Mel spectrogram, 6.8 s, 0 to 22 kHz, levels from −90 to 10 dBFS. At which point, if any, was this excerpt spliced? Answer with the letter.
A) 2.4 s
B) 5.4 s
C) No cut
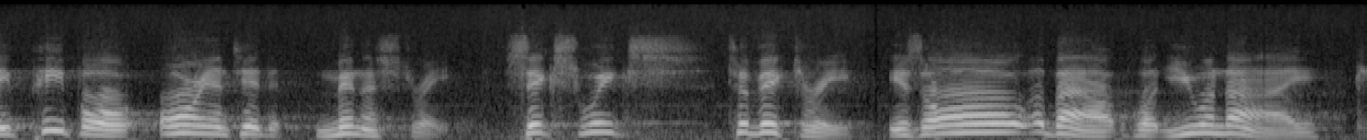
A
